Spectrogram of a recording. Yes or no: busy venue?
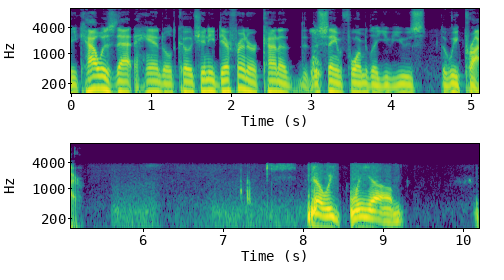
no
